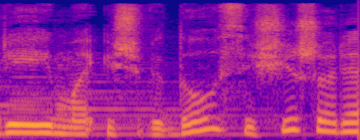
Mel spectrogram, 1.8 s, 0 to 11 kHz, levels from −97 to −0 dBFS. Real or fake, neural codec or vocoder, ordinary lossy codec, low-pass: real; none; MP3, 48 kbps; 9.9 kHz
